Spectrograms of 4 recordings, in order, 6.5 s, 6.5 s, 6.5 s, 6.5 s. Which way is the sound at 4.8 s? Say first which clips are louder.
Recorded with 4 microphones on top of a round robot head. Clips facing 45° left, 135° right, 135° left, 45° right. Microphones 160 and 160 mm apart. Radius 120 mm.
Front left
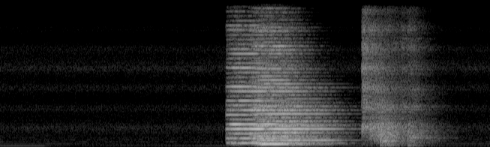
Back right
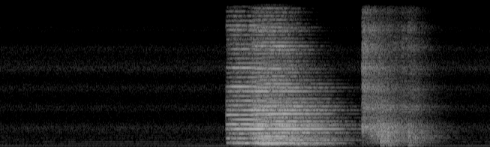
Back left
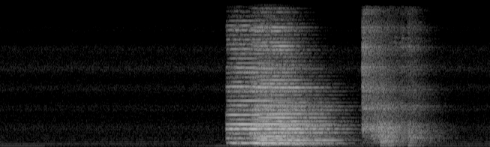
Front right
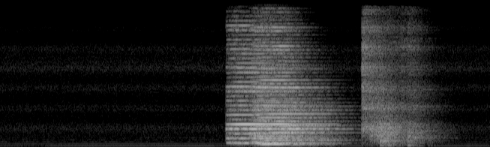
Front left 1 dB, front right 1 dB; 20° right.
